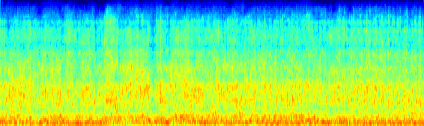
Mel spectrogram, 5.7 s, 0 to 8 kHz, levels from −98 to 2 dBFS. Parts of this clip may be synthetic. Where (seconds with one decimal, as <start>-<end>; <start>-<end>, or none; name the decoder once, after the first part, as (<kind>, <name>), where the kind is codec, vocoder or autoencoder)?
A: 0.0-3.4 (codec, HILCodec); 4.0-4.7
